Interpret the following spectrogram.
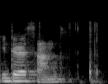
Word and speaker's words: interesante: Interessant with e, you don't really pronounce it at the end. Interessant.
